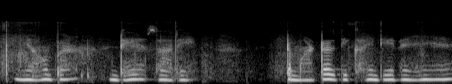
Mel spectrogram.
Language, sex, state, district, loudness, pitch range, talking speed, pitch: Hindi, female, Goa, North and South Goa, -21 LUFS, 215-230 Hz, 120 wpm, 220 Hz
